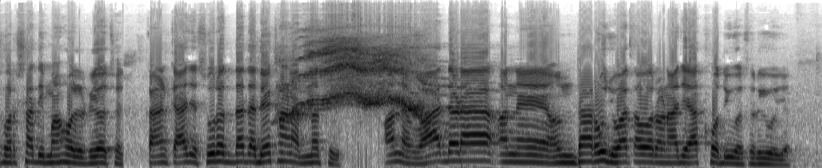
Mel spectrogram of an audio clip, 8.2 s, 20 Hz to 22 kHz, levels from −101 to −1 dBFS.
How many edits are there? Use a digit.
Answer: 1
